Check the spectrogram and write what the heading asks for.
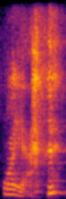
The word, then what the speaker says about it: Oya: And Oya is pronounced Oya.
